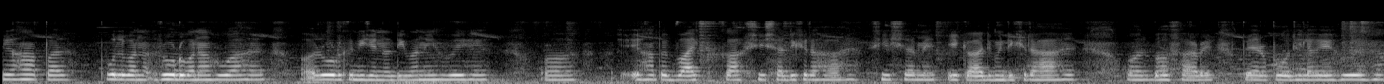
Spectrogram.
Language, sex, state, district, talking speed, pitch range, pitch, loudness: Hindi, female, Uttar Pradesh, Jalaun, 165 wpm, 205-220 Hz, 215 Hz, -18 LUFS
